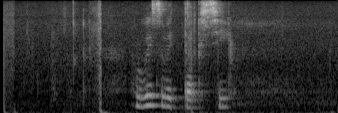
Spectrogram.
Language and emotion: Russian, neutral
